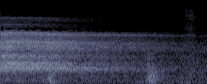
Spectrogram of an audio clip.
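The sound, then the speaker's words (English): Slow deep breathing: a soft, airy breath rush that is strongest at the start and gradually fades, faint and alone with no talk. “Now start taking your focus to your breath, really. Just creating these beautiful inhalations and exhaling fully.”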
